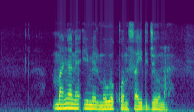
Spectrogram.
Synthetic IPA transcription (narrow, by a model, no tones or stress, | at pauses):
maɲanɛʔimelməwəkːɔmsajdd͡ʒoma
